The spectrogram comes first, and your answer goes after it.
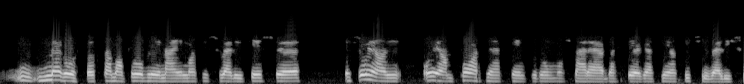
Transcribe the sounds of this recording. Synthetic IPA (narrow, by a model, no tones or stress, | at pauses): mɛɡo̞st̪o̞t̪ːɒmɒpro̞bleːmaːjimɒt̪iʃʋɛlykeːʃ | eːʃo̞jɒn | o̞jɒmpɒrt̪nɛrkeːnt̪ːud̪uŋkmo̞ʃt̪maːɾɛlbɛseːlɡɛt̪niɒkit͡ʃivɛliʃ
